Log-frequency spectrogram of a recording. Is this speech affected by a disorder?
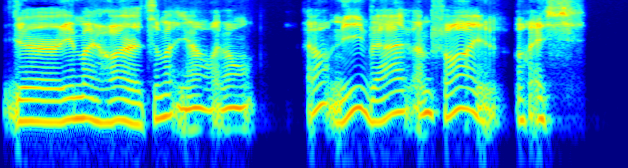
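Yes: congenital muscular dystrophy; on a ventilator, goes downtown on own, more independent than ever.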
